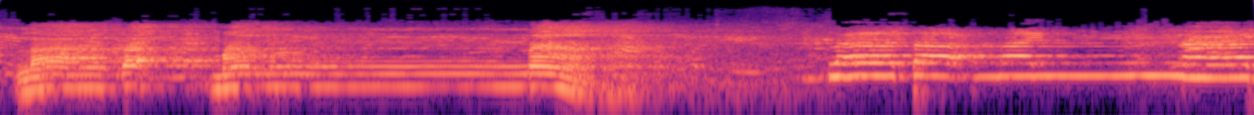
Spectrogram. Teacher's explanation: bacaan ismam artinya bibir mencucu di tengah-tengah dengung sebagai isyarat bunyi rumah.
